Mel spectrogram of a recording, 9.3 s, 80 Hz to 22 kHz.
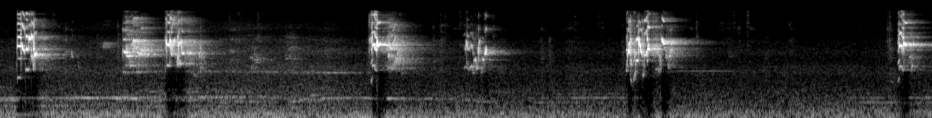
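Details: Lovebird of the biola euwing green colour form, recorded 24 November 2021, giving harsh, high, scratchy squawk bursts in short groups every one to three seconds over a faint steady low hum.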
